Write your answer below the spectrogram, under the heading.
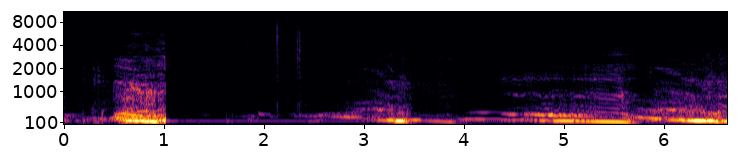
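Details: Two male lions fight over a kill on an African safari. A loud, harsh snarl erupts, then quieter rumbling, then a long rising roaring growl that swells toward the end above a low hum.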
